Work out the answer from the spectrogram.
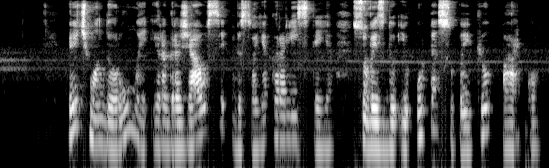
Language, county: Lithuanian, Vilnius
